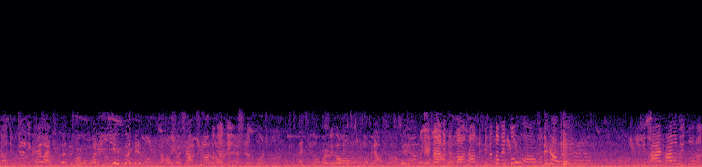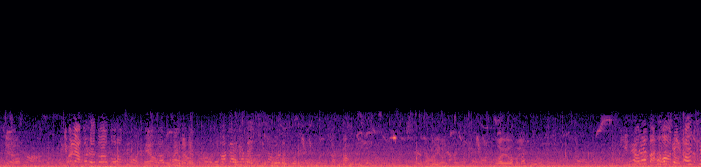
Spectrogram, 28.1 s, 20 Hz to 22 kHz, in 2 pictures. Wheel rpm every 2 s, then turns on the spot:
0, 0, 0, 0, 0, 0, 0, 0, 0, 0, 0, 0, 0, 0.
none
